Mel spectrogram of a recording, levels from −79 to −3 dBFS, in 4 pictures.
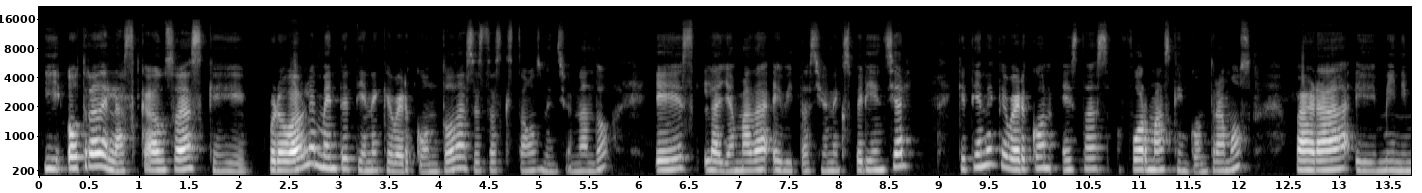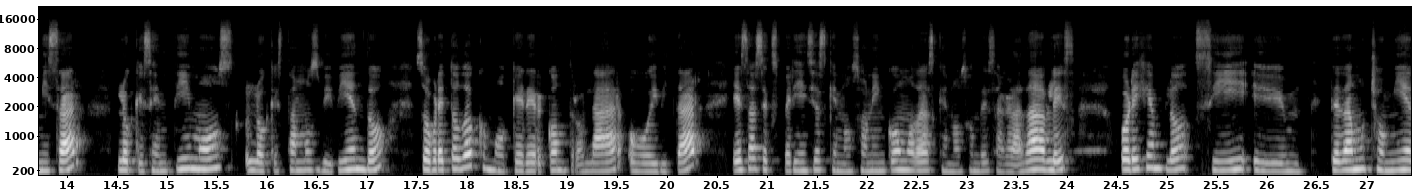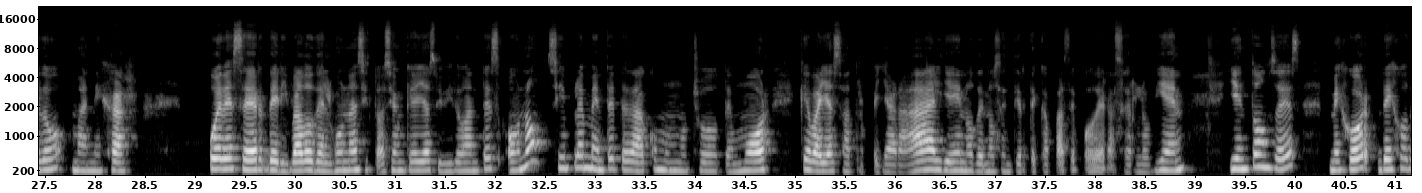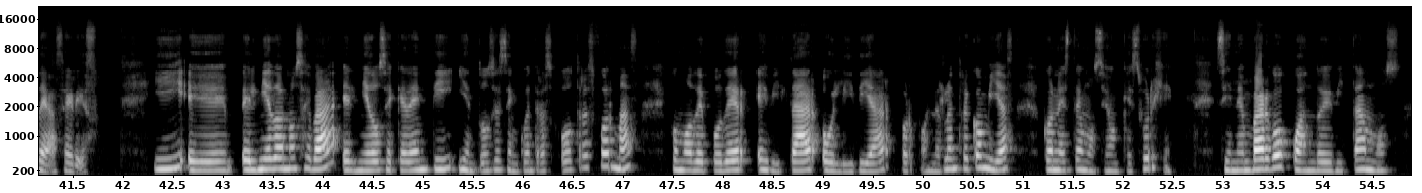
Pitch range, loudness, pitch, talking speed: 200-235 Hz, -23 LUFS, 215 Hz, 155 wpm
